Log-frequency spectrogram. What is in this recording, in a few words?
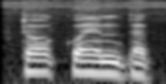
"neck", Wamut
